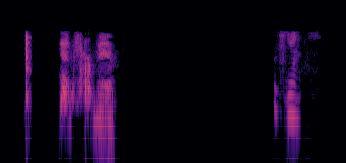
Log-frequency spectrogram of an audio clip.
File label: Scottsdale PD Sth Dispatch, scanner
